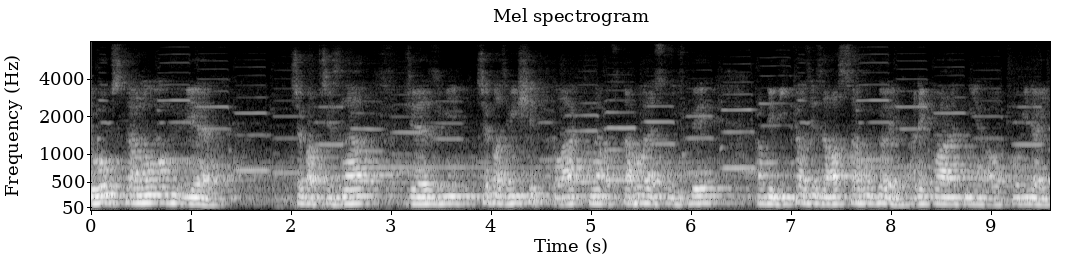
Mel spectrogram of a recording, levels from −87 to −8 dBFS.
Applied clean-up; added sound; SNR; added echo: none; Wind instrument, woodwind instrument; 19 dB; reverberation time 0.9 s.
